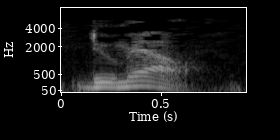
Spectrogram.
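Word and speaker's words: Duhamel: Dumel. – So there's a, you don't pronounce the A. It's D-U-H-M-E-L, kind of.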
